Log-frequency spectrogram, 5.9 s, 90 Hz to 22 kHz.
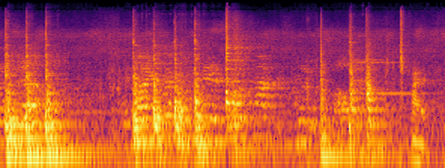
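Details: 2003 Jeep Liberty during inspection, rubber mallet taps on rear exhaust pipe to check catalytic converters; taps ring clean and solid with no buzzing or loose rattle afterward: healthy exhaust tap test.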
